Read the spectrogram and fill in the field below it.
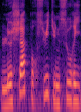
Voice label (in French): chat neutre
